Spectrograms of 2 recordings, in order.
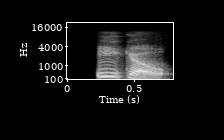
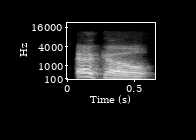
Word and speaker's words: Eco: It's not echo or shouting very loudly into a ravine, although I do practice that every day. I recommend it. It's actually pronounced eco, short for ecosystem.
